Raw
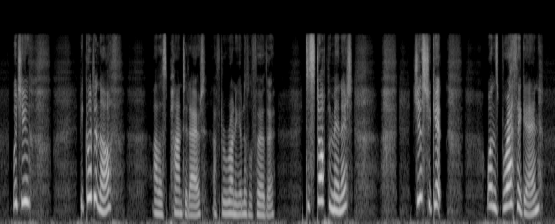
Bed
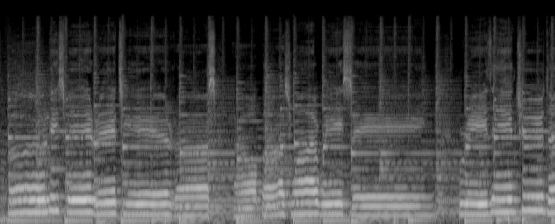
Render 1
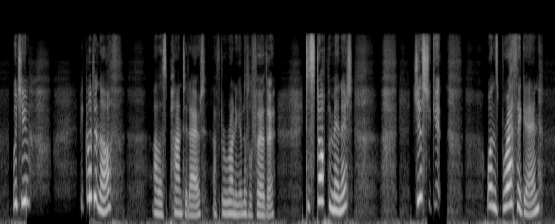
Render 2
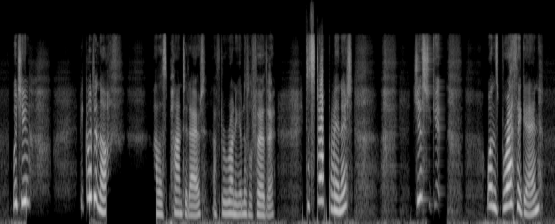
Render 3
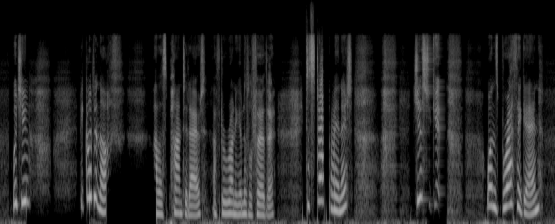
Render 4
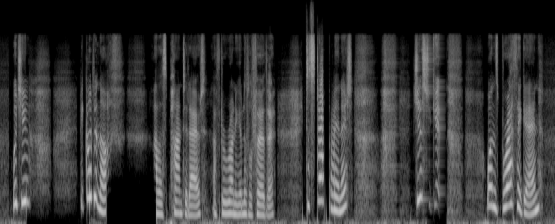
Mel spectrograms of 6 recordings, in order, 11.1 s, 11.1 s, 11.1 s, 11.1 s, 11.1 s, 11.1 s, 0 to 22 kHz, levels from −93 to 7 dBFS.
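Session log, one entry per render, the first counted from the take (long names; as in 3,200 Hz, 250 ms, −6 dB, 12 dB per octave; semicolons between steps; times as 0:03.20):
0:00.52–0:01.79: band-pass filter 790–4,300 Hz; 0:04.93–0:06.14: parametric band 2,800 Hz +14 dB 2.1 octaves; 0:08.54–0:08.94: first difference
0:02.12–0:03.13: Chebyshev high-pass filter 1,700 Hz, order 4; 0:05.33–0:06.69: saturating transformer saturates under 2,800 Hz; 0:07.72–0:08.91: tuned comb filter 50 Hz, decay 0.35 s, harmonics odd, mix 50%
downward compressor 2 to 1, threshold −35 dBFS, peak gain reduction 13.5 dB
level +10.5 dB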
